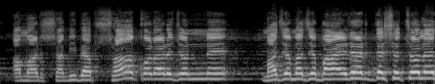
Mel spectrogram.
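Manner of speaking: confession building into high, loud chant; impassioned preached confession. Acted. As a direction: chant the woman's confession with rising force. (উঁচু সুরে আবেগভরা স্বীকারোক্তি)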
